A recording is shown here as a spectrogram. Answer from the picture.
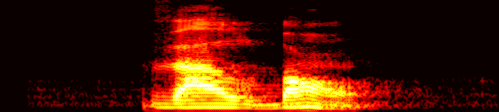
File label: "Valbom", Portugal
